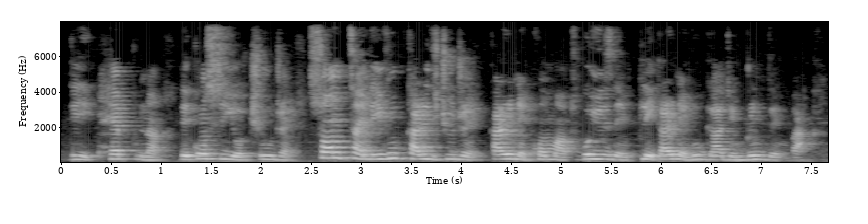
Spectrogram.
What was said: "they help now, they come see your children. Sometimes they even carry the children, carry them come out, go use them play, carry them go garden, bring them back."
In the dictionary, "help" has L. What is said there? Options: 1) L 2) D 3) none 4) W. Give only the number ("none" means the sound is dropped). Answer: 3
